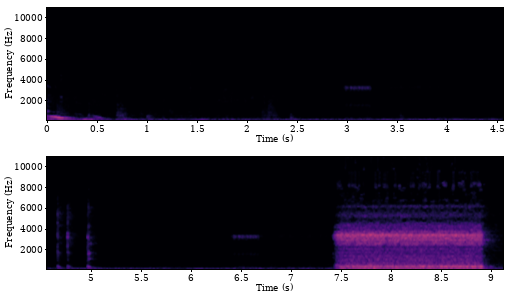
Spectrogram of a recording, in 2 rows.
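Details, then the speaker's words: ResMed Astral ventilator, step 1 of 3 device self-test with no tubing or oxygen connected; faint beeps then loud steady rush of air for about two seconds; ventilator self-test airflow. "So you'll notice that the device pushed air there. That is a device test."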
